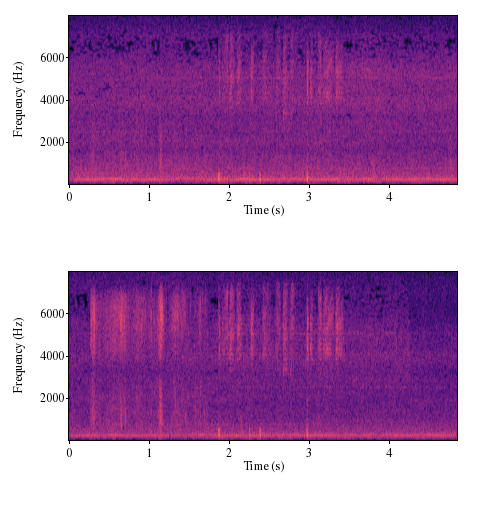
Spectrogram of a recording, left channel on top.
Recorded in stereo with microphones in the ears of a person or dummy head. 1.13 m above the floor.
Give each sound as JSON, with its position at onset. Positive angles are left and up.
{"t": 0.3, "sound": "footsteps", "side_deg": -60}
{"t": 1.9, "sound": "writing", "side_deg": -20}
